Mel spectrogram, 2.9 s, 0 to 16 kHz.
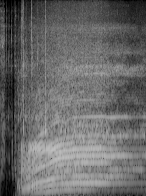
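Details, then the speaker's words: Husqvarna 125B leaf blower at full throttle while adjusting the high-speed carb screw: turned rich it holds a burbly, uneven howl, four-stroking, which goes away when leaned out; rich high-speed mixture causes four-stroking. "oh so hopefully you noticed and could hear that I was basically going on off on off on off as I went to the left and I riched it you could hear it for stroking and then when I went just to the right you could hear it going away again"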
